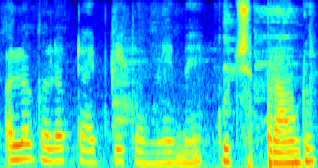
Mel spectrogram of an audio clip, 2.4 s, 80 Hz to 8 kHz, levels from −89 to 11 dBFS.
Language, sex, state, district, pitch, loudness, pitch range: Hindi, female, Maharashtra, Mumbai Suburban, 210 Hz, -18 LUFS, 190-220 Hz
